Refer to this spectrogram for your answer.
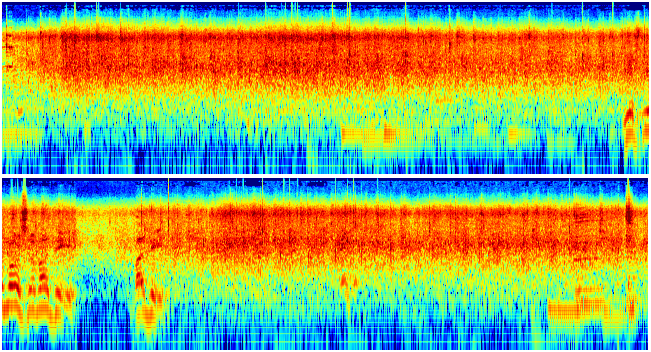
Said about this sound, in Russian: Спасибо, дорогие. Вы знаете, я вам так скажу, я уже это об этом говорил, аплодисменты — это очень приятно. И действительно, это когда так благодарят, да еще поутру так рано. Вот, это очень приятно.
